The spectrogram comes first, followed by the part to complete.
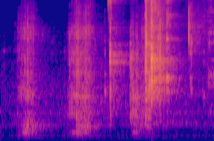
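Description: A handful of short scrapes and light clinks of objects being handled, about five or six over a second and a half.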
